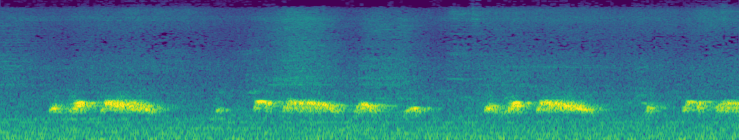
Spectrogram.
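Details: Spotted dove repeating its five-note cooing, 'cục... cu cu... cu... cu': soft low hoots grouped into phrases, about four phrases with short gaps, a faint hiss in the background.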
